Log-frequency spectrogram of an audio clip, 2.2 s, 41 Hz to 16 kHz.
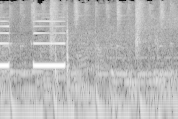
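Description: A phone ringing: electronic beeps at a steady pitch, about 0.7 s apart. Two loud beeps close out the ringing just under a second in, over background music with a steady beat.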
